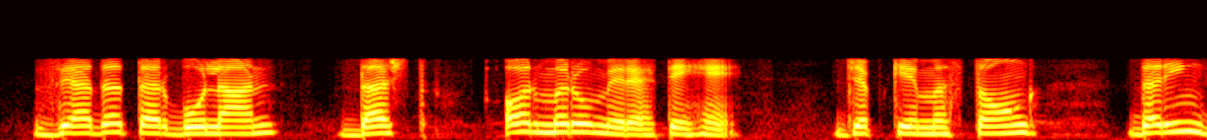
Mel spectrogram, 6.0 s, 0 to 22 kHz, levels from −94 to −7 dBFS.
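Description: Gain pumping runs through the whole clip. The background swells by around 10 dB in each gap and ducks under every loud stretch, likely from gain set far too high with a fast limiter pulling it down. On the waveform the noise floor visibly breathes, and the peaks look flattened.

Comfort noise in place of the background appears at 0–0.17 s before "زیاده تر بولان دشت", at 1.55–1.67 s between "زیاده تر بولان" and "دشت اور مرو میں", at 3.86–4.16 s after "مرو میں رهتے هیں", and at 5.54–5.63 s. The likely cause is discontinuous transmission, with synthetic fill replacing the real room tone. Each patch is steady, featureless hiss, about 6 dB quieter than the surrounding background (about 3 dB at 3.86 s). On a spectrogram these patches show as smooth, textureless blocks. Across the whole clip the spectrogram is blank above 4 kHz, consistent with the narrowband call codec.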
